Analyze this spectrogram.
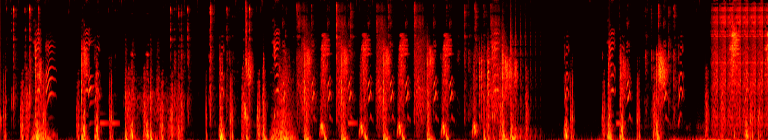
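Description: Blows land with sharp thuds and slaps in a fast fight.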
